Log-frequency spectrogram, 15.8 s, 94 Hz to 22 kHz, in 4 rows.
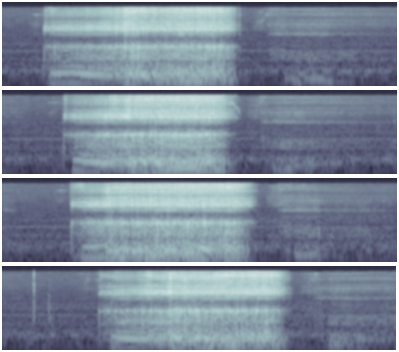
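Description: Regular, loud, harsh snores about every four seconds, roughly 15 breaths a minute, with quieter breathing out between; steady snoring.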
